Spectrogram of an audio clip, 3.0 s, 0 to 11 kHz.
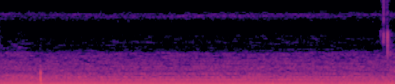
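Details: Stranger PBT 800 mono amplifier under repair: constant low buzzing hum at mains pitch with a few overtones, never changing; mains hum, cause not yet found.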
